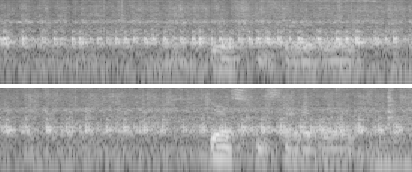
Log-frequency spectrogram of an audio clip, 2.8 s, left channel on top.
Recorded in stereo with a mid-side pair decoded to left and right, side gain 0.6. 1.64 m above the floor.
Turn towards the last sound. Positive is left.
turn(degrees=-30)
